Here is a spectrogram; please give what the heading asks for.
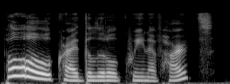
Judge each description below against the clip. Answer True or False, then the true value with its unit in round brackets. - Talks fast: False (180 wpm)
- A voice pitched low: False (230 Hz)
